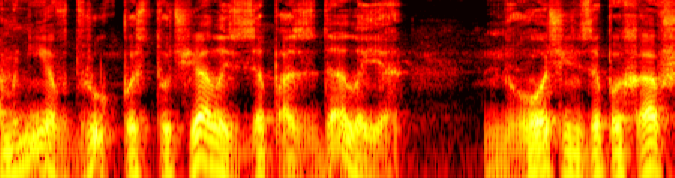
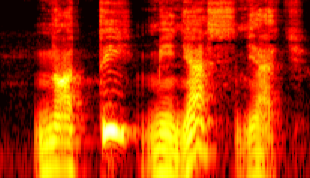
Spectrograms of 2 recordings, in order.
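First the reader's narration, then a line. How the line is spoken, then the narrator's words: Joyful, from above. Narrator (Russian): Радостно сообщили сверху добавили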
